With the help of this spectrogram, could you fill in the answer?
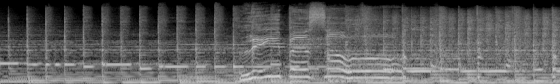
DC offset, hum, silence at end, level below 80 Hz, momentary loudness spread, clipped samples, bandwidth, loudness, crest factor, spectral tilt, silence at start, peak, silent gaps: under 0.1%; none; 0 s; -28 dBFS; 7 LU; under 0.1%; over 20 kHz; -16 LUFS; 16 dB; -4 dB/octave; 0 s; 0 dBFS; none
